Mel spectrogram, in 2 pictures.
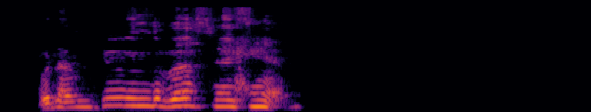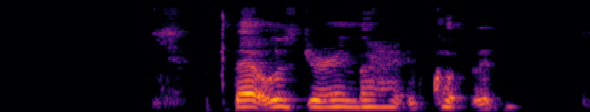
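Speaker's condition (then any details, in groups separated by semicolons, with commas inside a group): Cerebral palsy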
